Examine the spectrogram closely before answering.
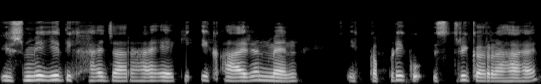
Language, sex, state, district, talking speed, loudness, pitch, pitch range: Hindi, male, Uttar Pradesh, Deoria, 190 wpm, -17 LUFS, 180 Hz, 170-200 Hz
